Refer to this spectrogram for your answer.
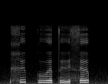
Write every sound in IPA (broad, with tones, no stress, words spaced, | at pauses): xɨ˦˥p̚ku˧ə̯t̪ɨ˨˩ sə˦˥p̚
